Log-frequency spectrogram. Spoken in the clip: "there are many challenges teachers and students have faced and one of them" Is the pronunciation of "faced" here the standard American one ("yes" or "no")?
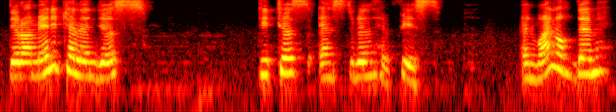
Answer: yes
